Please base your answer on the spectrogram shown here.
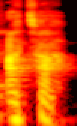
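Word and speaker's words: אתה: So this next word is atah. Starts with an aleph. The aleph is silent. It has no sound of its own.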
